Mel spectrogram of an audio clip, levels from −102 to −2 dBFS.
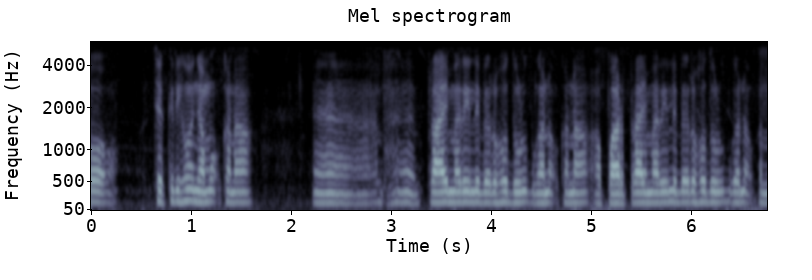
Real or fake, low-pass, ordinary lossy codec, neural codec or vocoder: fake; 5.4 kHz; none; vocoder, 44.1 kHz, 128 mel bands every 256 samples, BigVGAN v2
